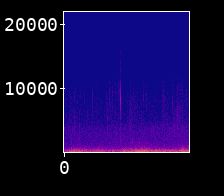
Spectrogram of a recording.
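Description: A steady thunderstorm: dense rainfall hisses throughout while a deep, continuous thunder rumble rolls underneath, fairly loud and close, with no voices present.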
